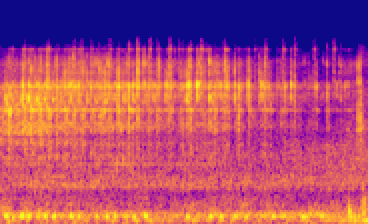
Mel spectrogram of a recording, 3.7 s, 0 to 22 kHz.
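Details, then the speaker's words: BMW E36 engine bay, old pulley removed and spun by hand giving gritty fast crackling rattle from worn rough bearing; new pulley spins silent. "bearing noise you can definitely hear that and when we go to our new one silent you don't hear anything"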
